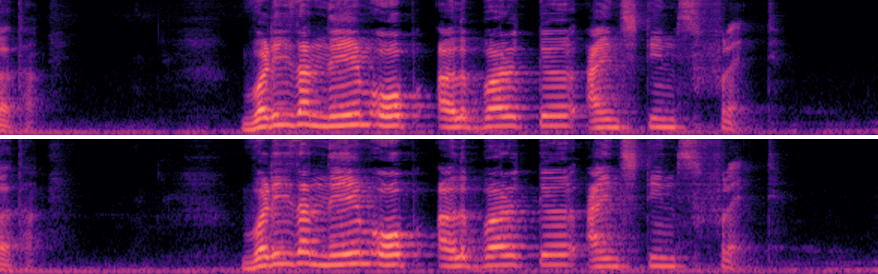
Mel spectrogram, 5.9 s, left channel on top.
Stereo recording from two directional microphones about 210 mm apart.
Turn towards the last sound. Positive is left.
turn(degrees=20)  # may be behind; listen again after turning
